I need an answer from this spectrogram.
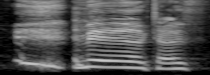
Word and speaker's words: milquetoast: Look how it's spelled, too. Oh, whoa. M-I-L-Q-U-E-T-O-A-S-T. M-I-L-Q-U-E-T-O-A-S-T. Milk toast. Milk toast.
